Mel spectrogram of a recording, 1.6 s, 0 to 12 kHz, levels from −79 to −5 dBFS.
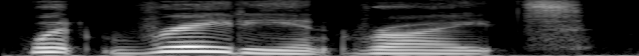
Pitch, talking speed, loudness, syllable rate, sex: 210 Hz, 115 wpm, -18 LUFS, 3.6 syllables/s, female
